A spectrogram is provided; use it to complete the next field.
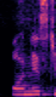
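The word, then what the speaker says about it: honest: ऑनेस्ट में H silent होता है, एच इज नॉट प्रोनाउंस्ड, तो ऑनेस्ट ओ की आवाज आती है, ये वाला ओ।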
